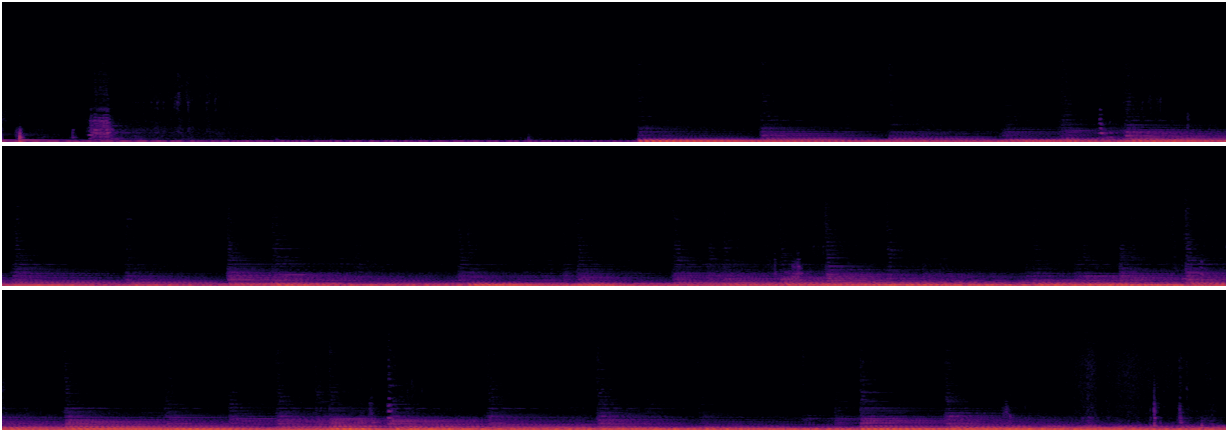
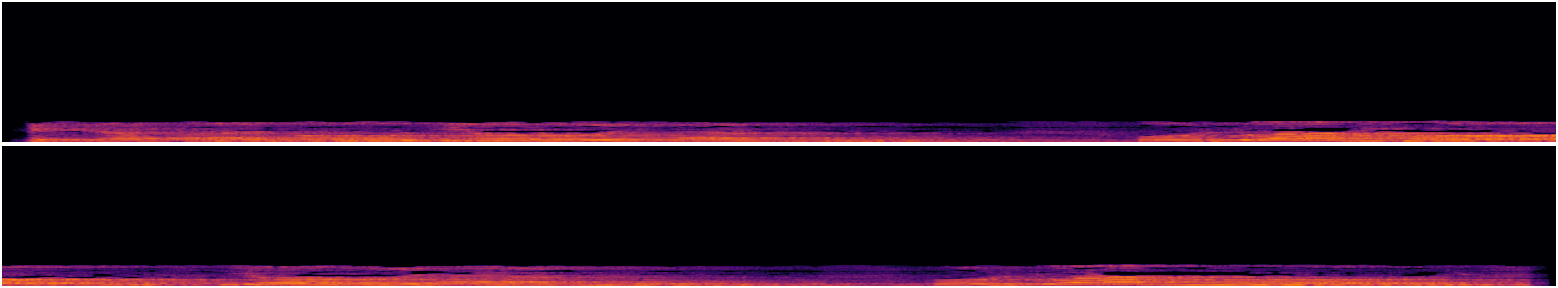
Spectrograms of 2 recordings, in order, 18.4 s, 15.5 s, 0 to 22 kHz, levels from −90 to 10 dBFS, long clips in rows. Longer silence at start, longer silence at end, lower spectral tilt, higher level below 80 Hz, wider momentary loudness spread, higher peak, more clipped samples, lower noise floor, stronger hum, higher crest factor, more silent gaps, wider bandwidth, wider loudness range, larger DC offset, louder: second, 0 s vs 0.15 s; second, 0 s vs 0.15 s; about the same, -10.5 dB/octave vs -9.5 dB/octave; first, -48 dBFS vs -58 dBFS; second, 10 LU vs 14 LU; second, -24 dBFS vs -10 dBFS; neither; first, -66 dBFS vs -47 dBFS; neither; about the same, 16 dB vs 16 dB; neither; first, 6.2 kHz vs 3.5 kHz; about the same, 7 LU vs 6 LU; neither; second, -40 LUFS vs -26 LUFS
